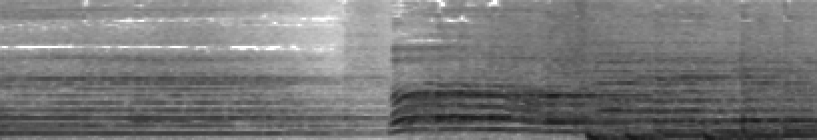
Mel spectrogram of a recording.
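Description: Slowed, reverb-heavy lofi Hindi song: a long held vocal note fades away, then about three seconds in a new sung phrase begins with a slide up into the note, and a deep bass beat comes in about a second later.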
